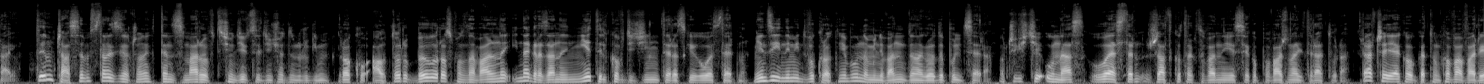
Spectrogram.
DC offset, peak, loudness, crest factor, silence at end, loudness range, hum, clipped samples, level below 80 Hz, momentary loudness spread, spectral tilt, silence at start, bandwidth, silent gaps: under 0.1%; -4 dBFS; -20 LUFS; 16 dB; 0 s; 2 LU; none; under 0.1%; -44 dBFS; 7 LU; -5 dB/octave; 0 s; 19 kHz; none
